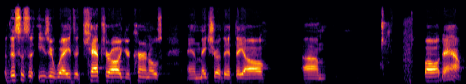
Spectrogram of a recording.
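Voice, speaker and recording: A man leading a casual cooking demonstration, chatty and relaxed, explaining each step with fillers and friendly asides. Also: medium pitch, measured pace, gravelly, slight background noise. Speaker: cooking instructor.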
